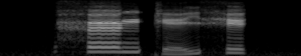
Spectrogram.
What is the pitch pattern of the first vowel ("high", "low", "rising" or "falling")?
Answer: high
